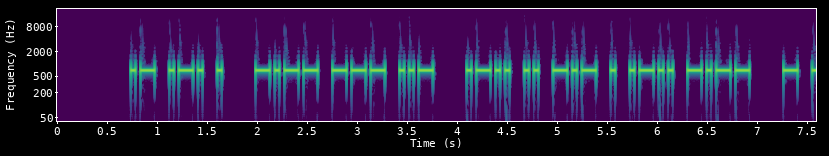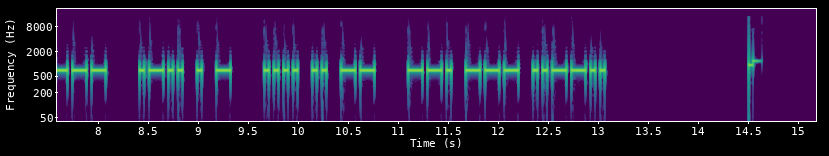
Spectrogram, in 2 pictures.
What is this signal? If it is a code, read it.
Morse code, heard as a keyed tone, about 25 wpm, 700 Hz. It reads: ARE YOU LIKELY TO LET HIM GO?
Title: Sentences from Top 1000 Words - Review Part 4 - 25wpm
